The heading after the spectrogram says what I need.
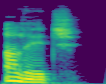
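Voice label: "ullage", British English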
